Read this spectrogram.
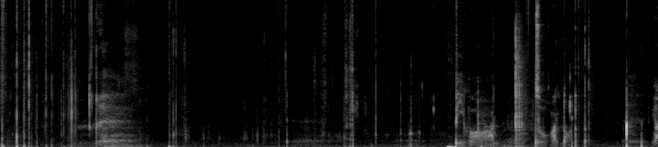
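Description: Plastic packaging crinkles and taps close to a microphone.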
